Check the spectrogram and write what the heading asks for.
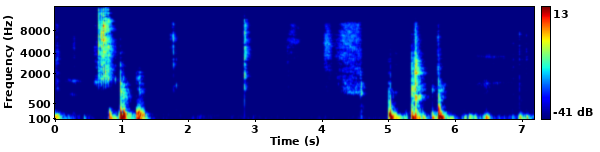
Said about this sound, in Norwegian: Det her blir jo en sånn unboxing. Her er pennen. Skal jeg klare å få den opp også, eller? Har vi, vi har tid til det? Vi har tid til Uten at jeg kutter meg.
